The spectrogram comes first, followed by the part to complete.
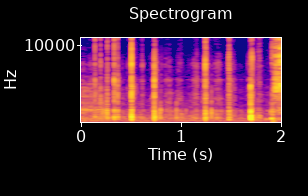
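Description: Folding knife slitting the plastic shrink-wrap on a sealed trading-card booster box, a string of small, irregular clicks and crackles.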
